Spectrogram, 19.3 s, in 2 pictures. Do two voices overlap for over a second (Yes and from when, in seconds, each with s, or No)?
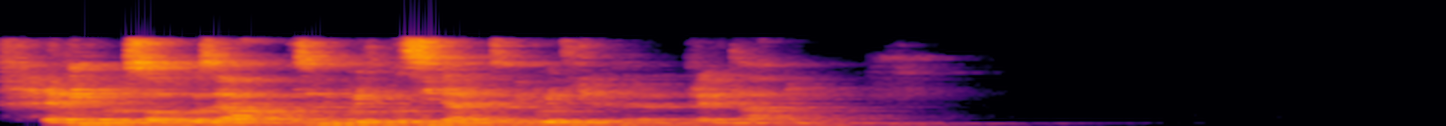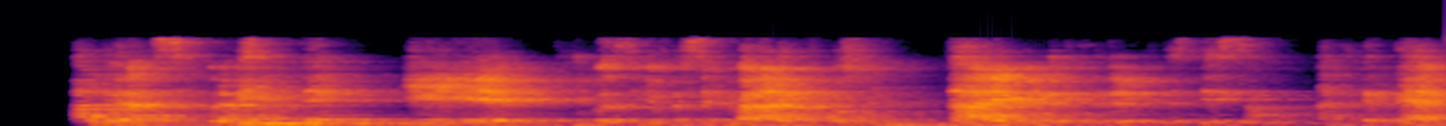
No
